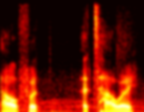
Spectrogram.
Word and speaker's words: AlphaTauri: For you UK fanatics, not me with that, but that's how you say it, AlphaTauri.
